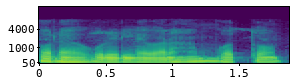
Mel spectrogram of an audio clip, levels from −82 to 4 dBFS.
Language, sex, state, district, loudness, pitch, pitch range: Chakma, male, Tripura, Dhalai, -16 LUFS, 100 Hz, 95-110 Hz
